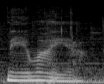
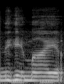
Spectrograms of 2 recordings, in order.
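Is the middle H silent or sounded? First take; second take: silent; sounded. First: The middle H is silent. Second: The middle H is sounded aloud. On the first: The speaker calls it right. "Esse H não é pronunciado" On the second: The speaker calls it wrong. "Seria Nehemiah, mas não é"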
